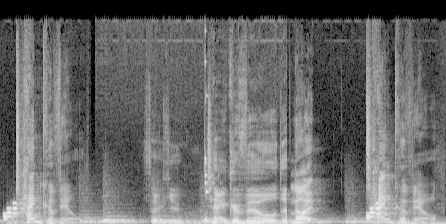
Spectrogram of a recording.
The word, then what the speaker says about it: Tankerville: Do you know how to pronounce every— Yes, it's pronounced Tankerville.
